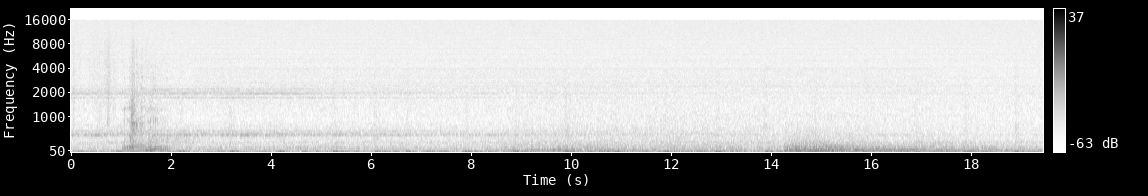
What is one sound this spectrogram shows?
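Wind rushes past in low gusts.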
